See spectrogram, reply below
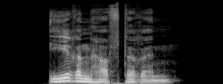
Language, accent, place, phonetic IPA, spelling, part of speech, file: German, Germany, Berlin, [ˈeːʁənhaftəʁən], ehrenhafteren, adjective, De-ehrenhafteren.ogg
- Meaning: inflection of ehrenhaft: 1. strong genitive masculine/neuter singular comparative degree 2. weak/mixed genitive/dative all-gender singular comparative degree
